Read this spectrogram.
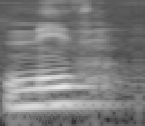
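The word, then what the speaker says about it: Nith-Haiah: Y se escribe N-I-T-H, H-A-I, latina, A-H. Nid se pronuncia.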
